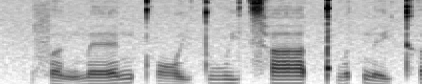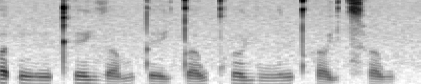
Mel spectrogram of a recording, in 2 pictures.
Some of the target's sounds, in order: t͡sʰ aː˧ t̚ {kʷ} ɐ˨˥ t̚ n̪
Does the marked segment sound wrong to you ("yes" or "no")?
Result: yes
